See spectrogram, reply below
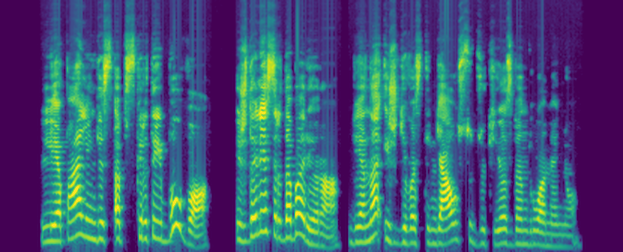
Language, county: Lithuanian, Kaunas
